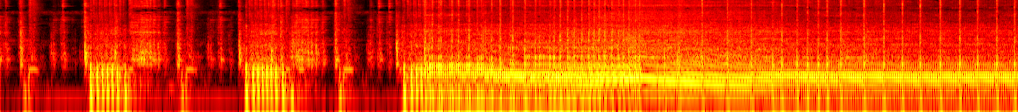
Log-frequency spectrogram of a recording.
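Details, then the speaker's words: Chainsaw that also leaks fuel from a bent hole in its case: a few pulls, then it catches and runs with a wandering, uneven buzz; it idles rough because it has no idle adjustment screw. "this saw has no idle screw on it so it doesn't idle very well it needs some love friends"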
